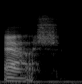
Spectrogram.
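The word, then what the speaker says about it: Æ: But the A-E in the middle is pronounced Ash.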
